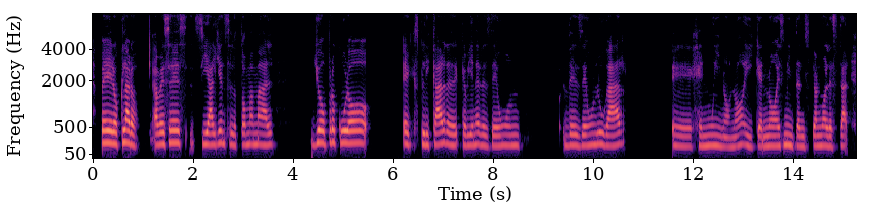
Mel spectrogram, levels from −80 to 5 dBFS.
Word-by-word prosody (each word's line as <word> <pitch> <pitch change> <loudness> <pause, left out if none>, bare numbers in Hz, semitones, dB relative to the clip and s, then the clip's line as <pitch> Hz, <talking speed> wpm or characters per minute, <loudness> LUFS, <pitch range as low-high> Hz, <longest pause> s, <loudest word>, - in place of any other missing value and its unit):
pero 215 -3 +6
claro, 205 -7 +6 0.2
a 185 - +3
veces, 215 +2 +2
si 200 -2 -1
alguien 195 +3 +2
se 200 - -7
lo 180 -2 -3
toma 190 +2 -3
mal, 190 -1 -1 0.7
yo 210 +1 +3
procuro 220 - +3 0.6
explicar 190 +1 +1
de 180 -2 -1
que 180 - -3
viene 180 +2 -2
desde 170 -1 -2
un 175 0 -4 0.8
desde 175 -1 -2
un 190 +2 -3
lugar, 185 +1 0 0.9
eh, 165 -2 -4
genuino, 170 -2 -4
¿no? 170 +5 -5
Y 165 -4 -5
que 160 +1 -2
no 170 +1 -1
es 170 +1 -3
mi 185 0 +1
intención 170 0 -3
molestar. 165 -1 -1
180 Hz, 120 wpm, -25 LUFS, 170-195 Hz, 0.9 s, pero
